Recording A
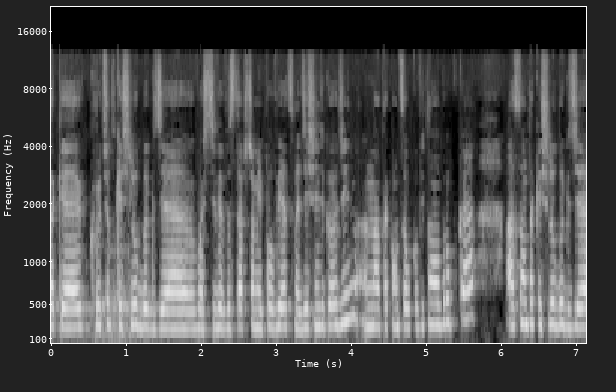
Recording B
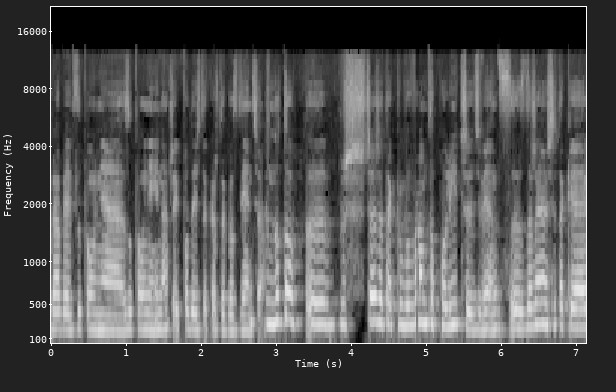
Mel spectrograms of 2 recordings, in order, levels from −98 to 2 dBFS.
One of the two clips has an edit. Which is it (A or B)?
B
